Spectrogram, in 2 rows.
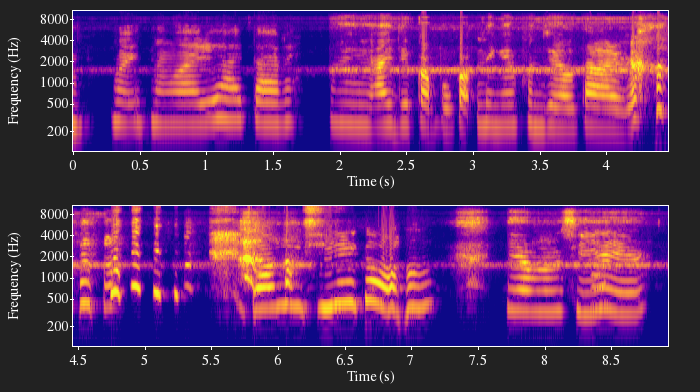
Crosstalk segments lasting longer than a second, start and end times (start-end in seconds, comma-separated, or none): none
